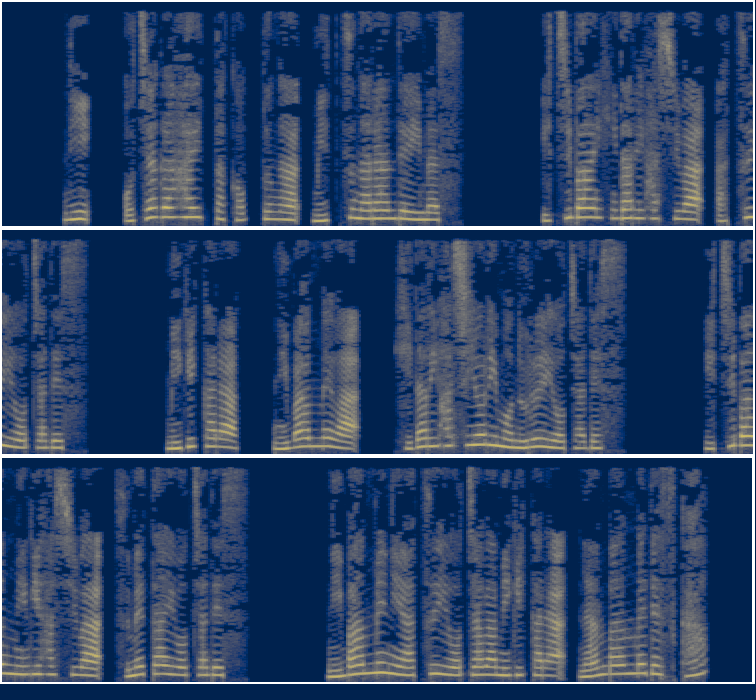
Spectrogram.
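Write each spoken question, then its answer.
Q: 2番目に熱いお茶は右から何番目ですか?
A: 右から2番目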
